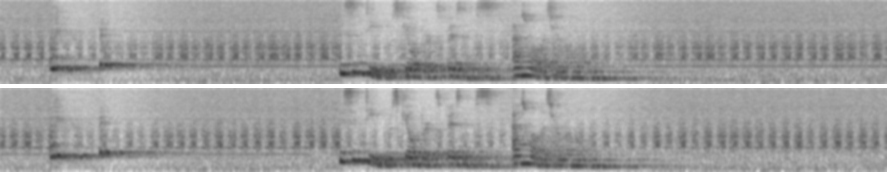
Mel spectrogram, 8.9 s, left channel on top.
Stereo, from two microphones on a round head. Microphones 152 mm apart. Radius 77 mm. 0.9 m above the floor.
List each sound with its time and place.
0.5 s laughter: 15° right (ahead or behind), 5.5 m
3.4 s a woman speaking: 40° right (ahead or behind), 2 m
